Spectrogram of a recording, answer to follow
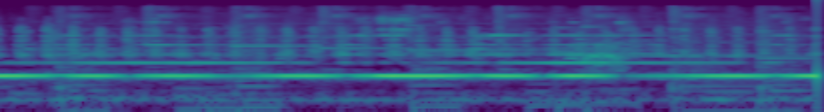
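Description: Handheld metal singing bowl being rubbed around its rim with a wooden mallet, singing one steady tone with higher overtones that swells and ebbs about once a second, with light ticking of the mallet against the rim.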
